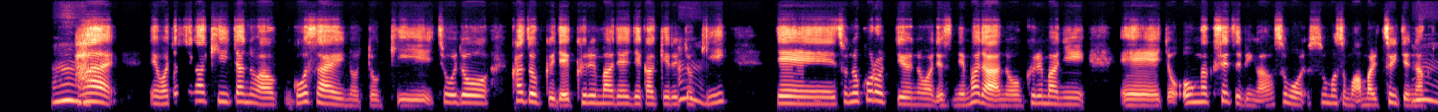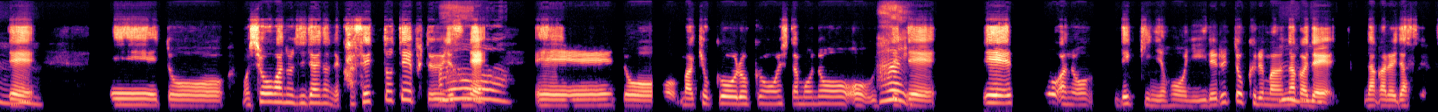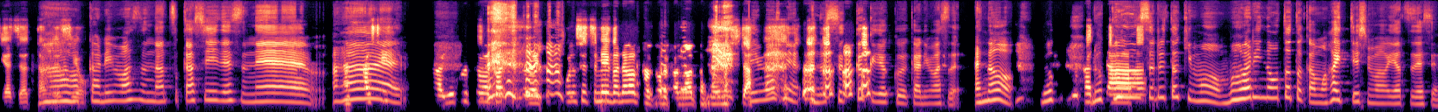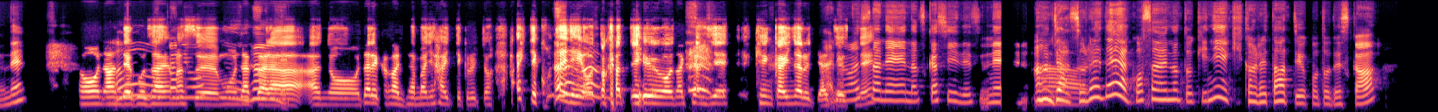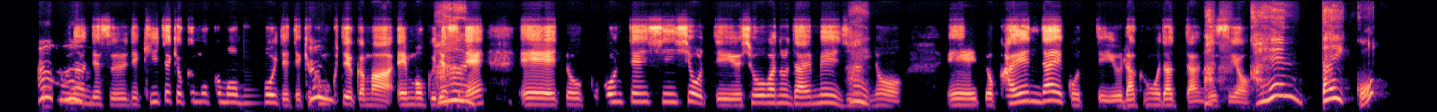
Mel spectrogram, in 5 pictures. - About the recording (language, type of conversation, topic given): Japanese, podcast, 初めて心を動かされた曲は何ですか？
- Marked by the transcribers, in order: laugh; laugh; laughing while speaking: "うん うん"; laughing while speaking: "とかっていうような感じで"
